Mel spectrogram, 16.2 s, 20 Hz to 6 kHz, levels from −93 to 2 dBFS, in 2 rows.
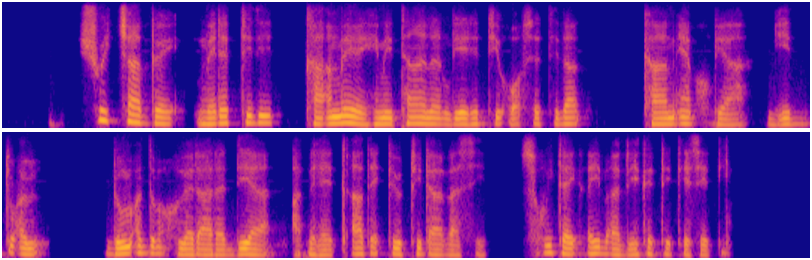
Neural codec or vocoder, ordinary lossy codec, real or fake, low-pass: codec, 16 kHz, 0.5 kbps, FunCodec, trained on LibriTTS, 25 frames a second; Opus, 32 kbps; fake; 5.4 kHz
